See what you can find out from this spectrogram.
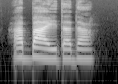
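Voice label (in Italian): "abbaidat", lingua sarda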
